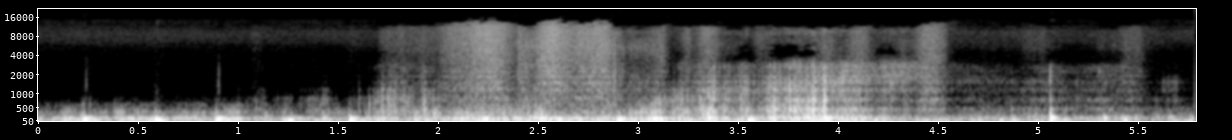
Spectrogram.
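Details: Female heartbeat during a 30-second plank, then recovery and breath hold: low thumping heartbeat around 90 per minute under rustling and breath noise, normal heart sounds after exertion.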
